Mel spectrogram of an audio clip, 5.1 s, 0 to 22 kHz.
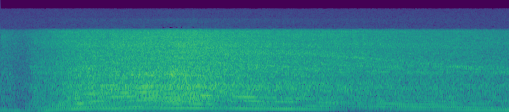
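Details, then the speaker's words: Budget 180cc bore-up Honda Vario scooter after ECU altitude mode changed from 1 to 2, leaning AFR from about 11–12. Revs climb, then sag and waver at full throttle. Too lean, with a slight hesitation: lean mixture hesitation. "Pada saat gaspolnya dia terlalu irit. Jadi ada jedanya sedikit ya."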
